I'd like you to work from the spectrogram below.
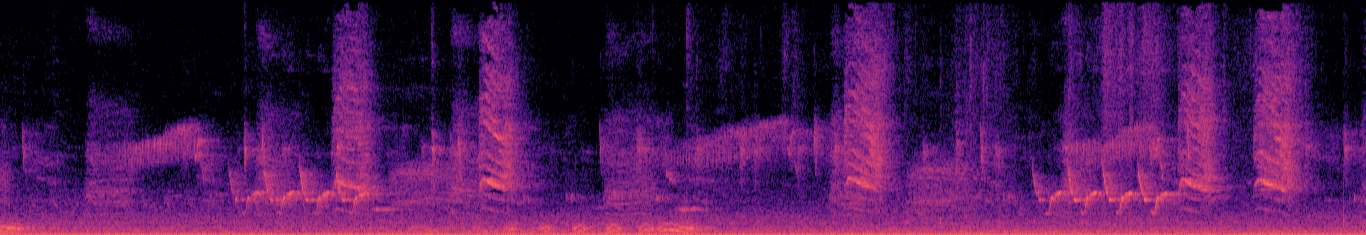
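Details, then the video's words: Barred owl giving a short burst of low hoots midway through, set against louder high chirps and trills from other birds and a constant low electrical hum. "Barred Owl"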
